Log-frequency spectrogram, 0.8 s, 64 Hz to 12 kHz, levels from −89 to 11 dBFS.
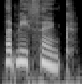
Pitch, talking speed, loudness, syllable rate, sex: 235 Hz, 220 wpm, -16 LUFS, 4.1 syllables/s, female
